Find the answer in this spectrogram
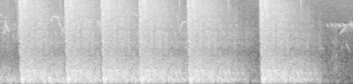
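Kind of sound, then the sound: sound effect, gunshots fired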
